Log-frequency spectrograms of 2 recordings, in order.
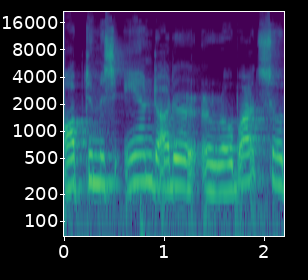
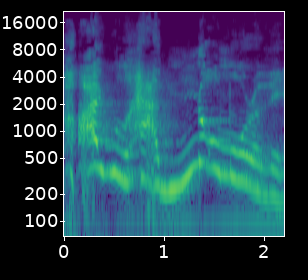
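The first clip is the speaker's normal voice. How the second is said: slow, furious, very angry delivery; 3 semitones higher, 3 dB louder than usual. Retelling a comic panel where a character rips his hand off: imitating a super angry line. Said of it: "super angry".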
